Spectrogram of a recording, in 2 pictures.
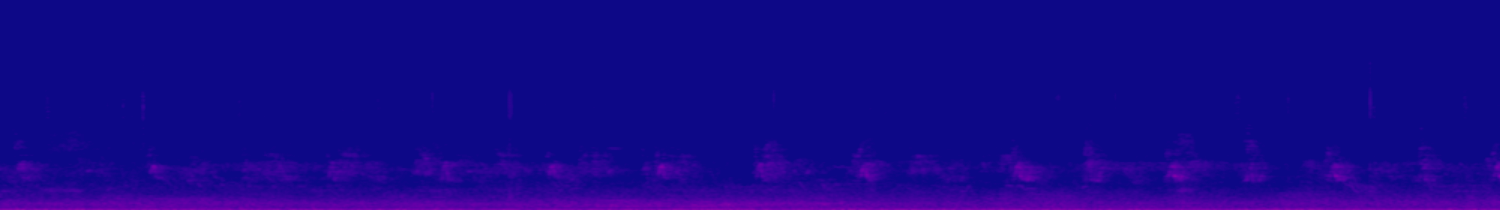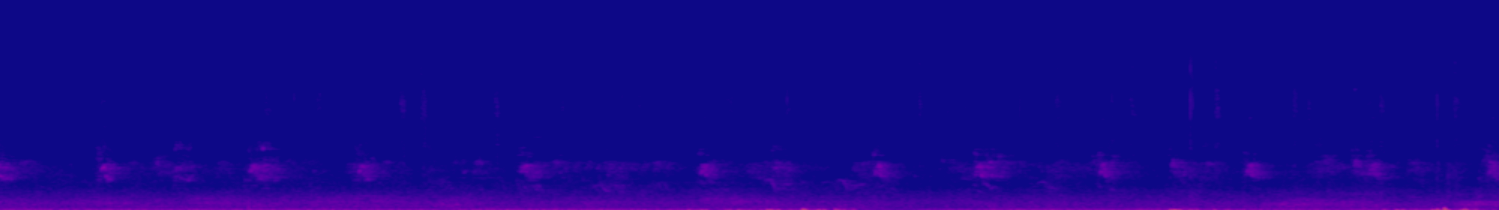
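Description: Small birds chirping over and over, about two short chirps a second, over a faint low rumble, with a few louder low thumps near the end.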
